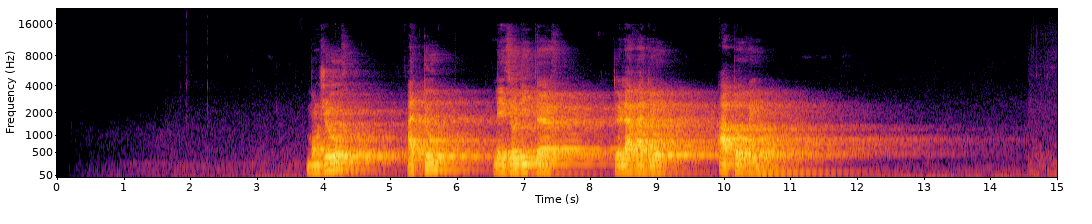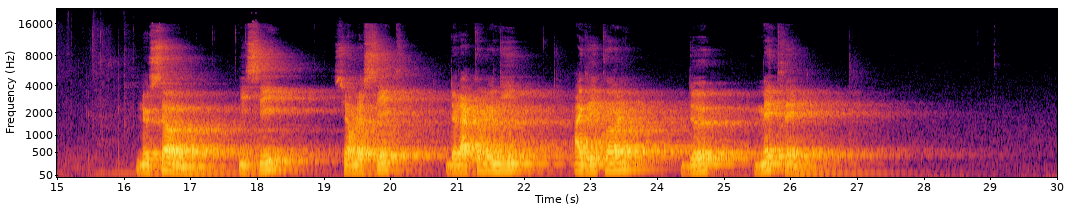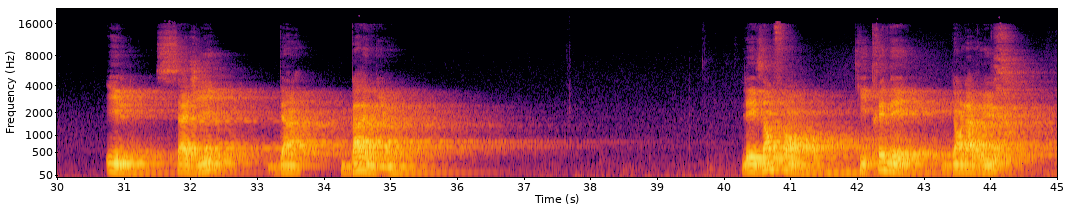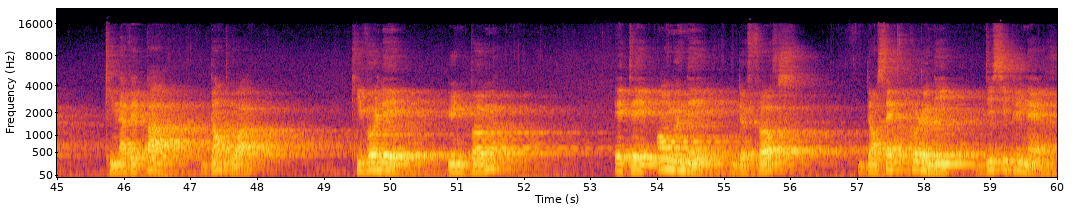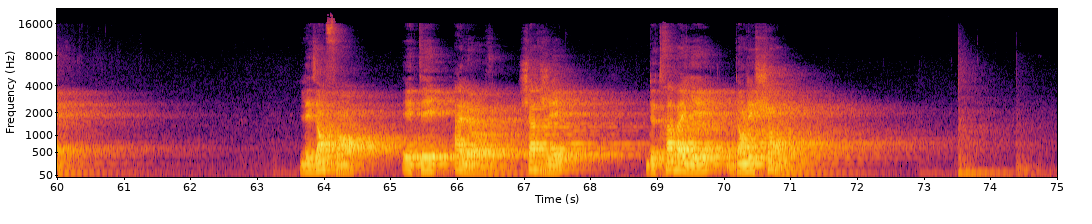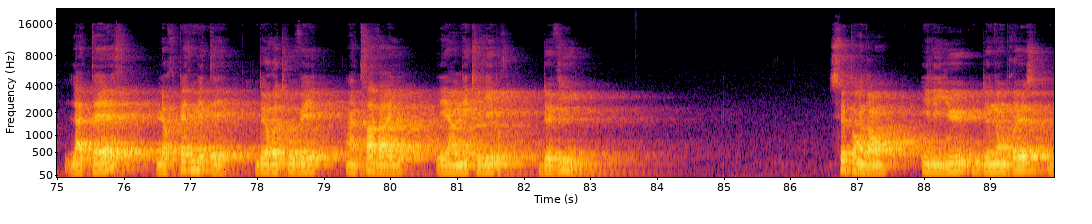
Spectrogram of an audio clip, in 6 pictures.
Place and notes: Mettray, France - Cistern
Into a huge plastic cistern, I explain slowly the place history. As I especially like cistern and objetcs like that, I often speak into, in aim to play with the reverb effect. I'm absolutely not use with the plastic object, in fact here it's an agricultural fiberglass object. This one has a special tube and metal feeling. As it's quite sharp, it's not necessarily the one I prefer.
12 August 2017, 14:00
